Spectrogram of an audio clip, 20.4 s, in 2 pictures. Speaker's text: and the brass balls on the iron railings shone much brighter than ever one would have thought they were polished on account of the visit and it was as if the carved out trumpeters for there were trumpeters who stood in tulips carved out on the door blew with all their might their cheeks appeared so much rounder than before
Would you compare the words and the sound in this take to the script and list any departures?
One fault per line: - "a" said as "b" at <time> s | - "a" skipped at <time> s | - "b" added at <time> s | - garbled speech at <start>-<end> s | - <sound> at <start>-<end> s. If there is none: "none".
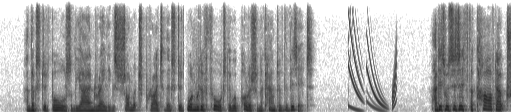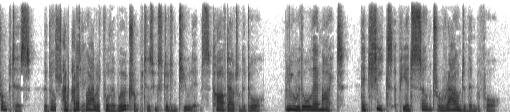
- "brass" said as "stood" at 0.7 s
- "ever" said as "stood" at 3.4 s
- chirp at 7.0-7.9 s
- garbled speech at 11.1-12.2 s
